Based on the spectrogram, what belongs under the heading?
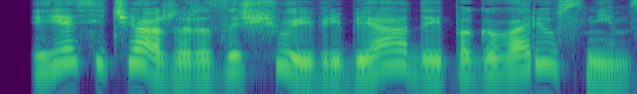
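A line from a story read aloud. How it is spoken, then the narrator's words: Plain. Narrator (Russian): сказал он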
